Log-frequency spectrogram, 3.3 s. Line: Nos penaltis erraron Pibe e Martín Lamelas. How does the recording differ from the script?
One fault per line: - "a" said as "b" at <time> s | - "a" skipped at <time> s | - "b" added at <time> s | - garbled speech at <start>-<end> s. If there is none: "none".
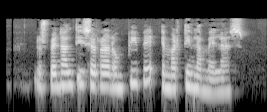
none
